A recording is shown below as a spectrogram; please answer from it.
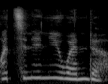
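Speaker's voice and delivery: very quiet voice. Voicing a character speaking from behind Eldar: very quiet voice. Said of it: "You hear very quietly from behind Eldar".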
